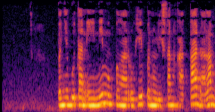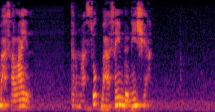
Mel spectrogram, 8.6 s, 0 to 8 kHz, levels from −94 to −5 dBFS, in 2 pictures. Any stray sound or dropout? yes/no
no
